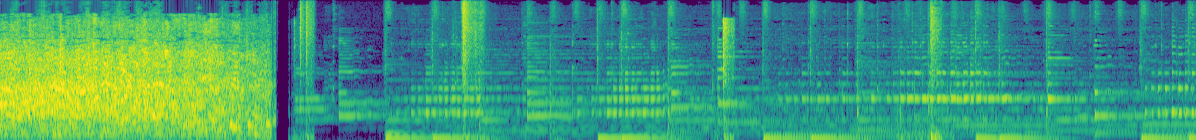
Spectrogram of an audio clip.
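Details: A loud, dense burst of broadband noise gives way to plucked stringed-instrument music with a steady low bass pulse and a faint snicker of laughter.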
